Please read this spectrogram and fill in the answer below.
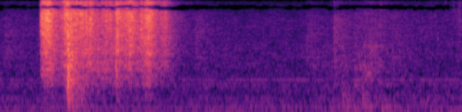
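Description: Aluminium foil crinkling in one short burst of about half a second as a beef rib is laid onto the foil lining a roasting pan.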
